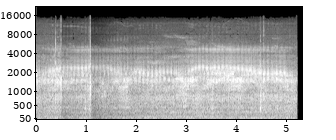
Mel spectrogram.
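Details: Green frogs calling in the breeding season form a dense, continuous chorus of rapid, rattling croaks, rising and falling in waves, with a few sharp clicks breaking through.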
